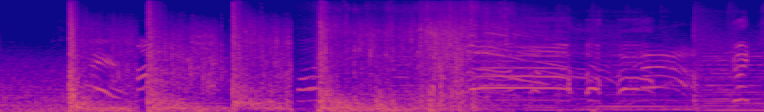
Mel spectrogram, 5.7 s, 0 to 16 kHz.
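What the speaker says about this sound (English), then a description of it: "This is 6 ounces of black powder. That is what we'll be firing in our paired gun." Several loud cannon blasts from a paired gun loaded with six ounces of black powder, sharp booming reports spaced about a second apart and echoing, followed by a ringing whistle-like tone and voices talking near the end.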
